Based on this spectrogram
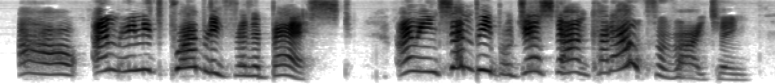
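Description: A cartoonish character voice at an extremely high pitch and a moderate pace. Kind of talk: comedy puppet sketch dialogue.

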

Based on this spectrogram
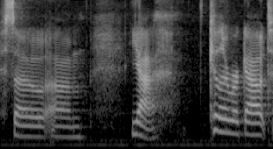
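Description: Pitch moves in an ordinary way as a woman talks. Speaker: fitness instructor. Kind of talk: casual vlog chat. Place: home room. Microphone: phone near.

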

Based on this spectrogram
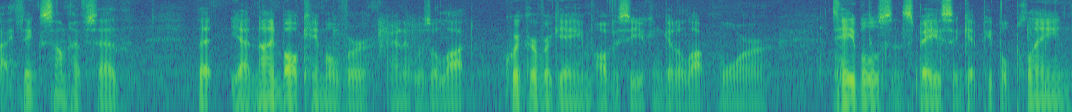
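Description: A man with a slight Canadian accent speaks in a very deep, low pitch with monotone, flat intonation at a moderate pace, against noticeable background noise. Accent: slight Canadian twang. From Canada. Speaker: snooker commentator. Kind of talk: live commentary. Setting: commentary booth at snooker tournament.

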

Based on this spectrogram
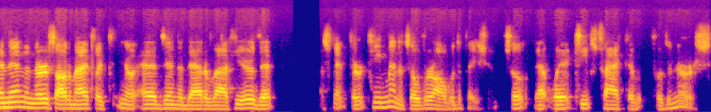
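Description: Against a quiet background, a man talks at a fairly quick pace with ordinary pitch variation, in a dry sound with no echo. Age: 60s. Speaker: reimbursement consultant. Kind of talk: educational presentation. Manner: casual. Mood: relaxed, conversational. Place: home room. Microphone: webcam.

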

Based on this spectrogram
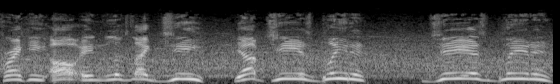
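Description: With noticeable background noise behind him, a high-pitched man talks at a very slow pace, his loudness very even and his pitch variation ordinary. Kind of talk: live wrestling commentary.

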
